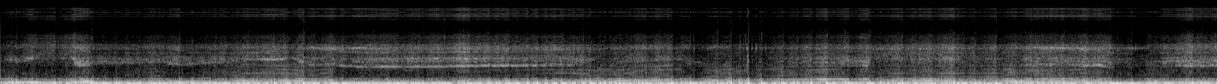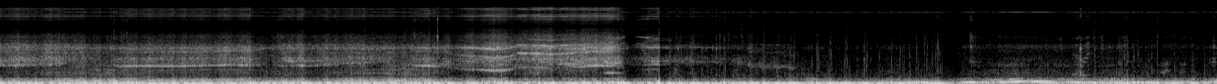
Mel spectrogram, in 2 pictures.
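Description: Nissan 200SX drift car's engine, heard from inside the cabin, revving up and falling back again and again through a drift run. It eases off about three seconds before the end.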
